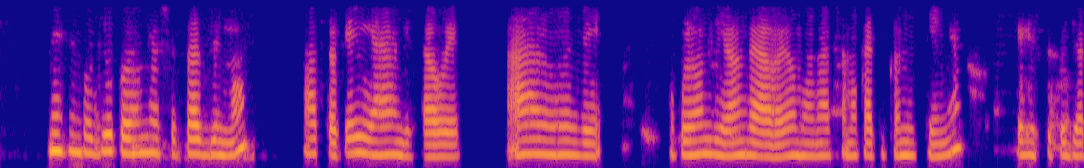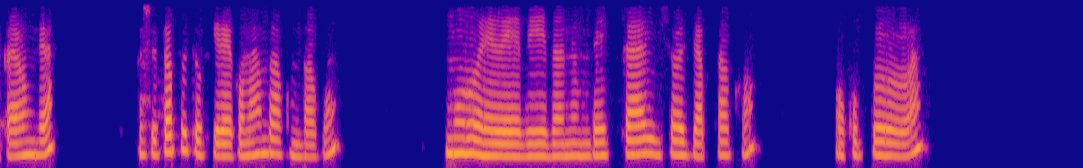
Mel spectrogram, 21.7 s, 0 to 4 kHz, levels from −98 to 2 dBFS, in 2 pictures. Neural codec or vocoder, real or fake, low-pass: vocoder, 22.05 kHz, 80 mel bands, WaveNeXt; fake; 3.6 kHz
